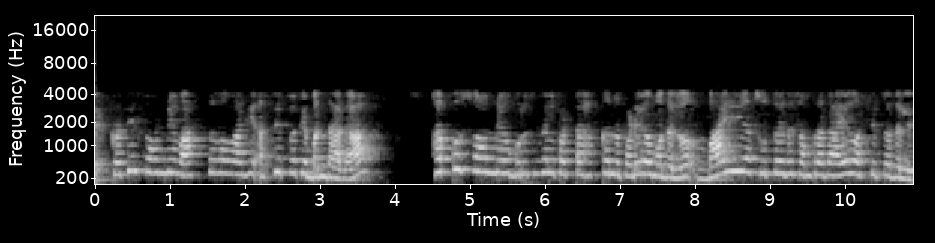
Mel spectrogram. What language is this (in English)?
Kannada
